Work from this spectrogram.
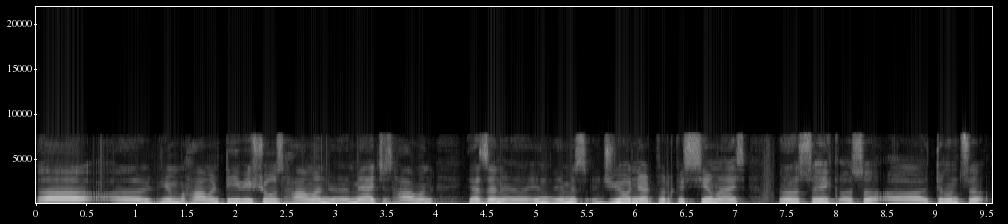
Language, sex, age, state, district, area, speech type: Kashmiri, male, 18-30, Jammu and Kashmir, Anantnag, rural, spontaneous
